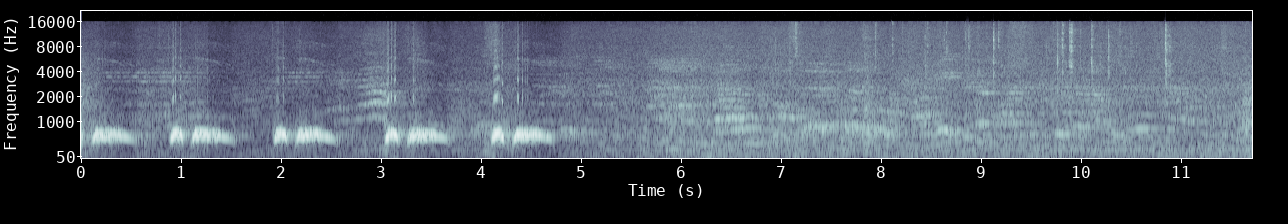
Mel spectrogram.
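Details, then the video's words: Spotted dove, kept in a collection in Hanoi: a series of low, soft, paired cooing notes repeated about once a second for five seconds, then fading into faint background chatter and rustling. "cu gáy Thổ"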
